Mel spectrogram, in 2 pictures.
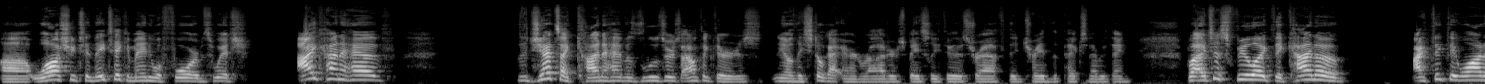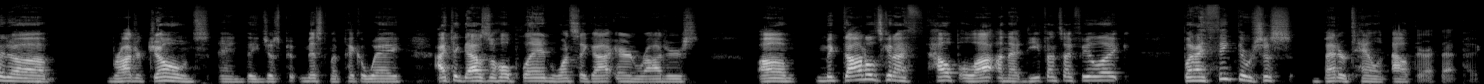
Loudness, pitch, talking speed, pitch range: -21 LUFS, 155 Hz, 200 wpm, 135-185 Hz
